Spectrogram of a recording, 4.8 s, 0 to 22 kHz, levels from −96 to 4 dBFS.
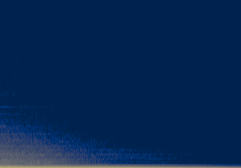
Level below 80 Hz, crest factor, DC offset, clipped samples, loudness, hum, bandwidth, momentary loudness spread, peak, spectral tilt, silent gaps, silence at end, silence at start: -26 dBFS; 8 dB; under 0.1%; under 0.1%; -30 LUFS; none; 2 kHz; 15 LU; -18 dBFS; -11 dB/octave; none; 0 s; 0 s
